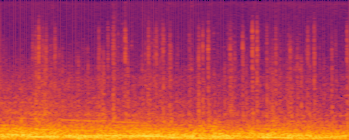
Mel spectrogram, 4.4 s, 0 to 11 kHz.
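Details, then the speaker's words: BMW M3 at 22 mph on flat pavement, lapel mic near the door pillar: irregular small creaks and ticks over road rumble; owner suspects door molding rubbing the door jamb, rubber on rubber, not confirmed. "So I think I nailed it with where I put the lapel, because it definitely is coming from what sounds the pillars. And you know, the suggestion is that it is the molding that's rubbing against the door jamb."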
